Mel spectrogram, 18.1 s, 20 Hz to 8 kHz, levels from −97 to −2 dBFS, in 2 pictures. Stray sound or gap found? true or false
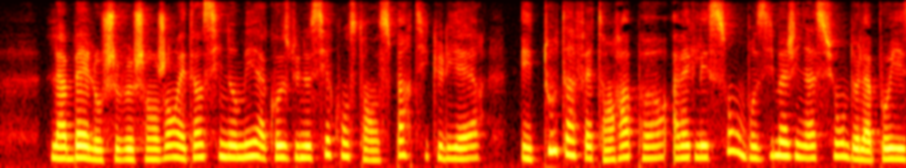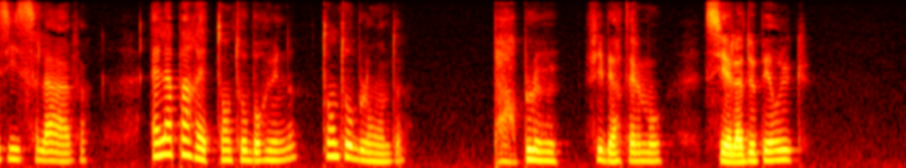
false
